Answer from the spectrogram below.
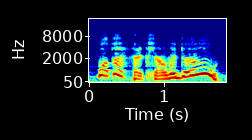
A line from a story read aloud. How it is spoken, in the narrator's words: cried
